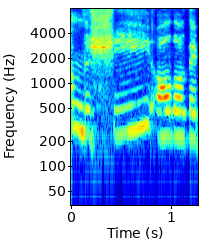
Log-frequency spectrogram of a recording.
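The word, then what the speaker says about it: sidhe: that's the pronunciation is she but um it's spelled like s i d h e or something like that like city but it's uh pronounced she.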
